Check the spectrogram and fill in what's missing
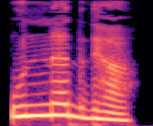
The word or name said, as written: ಉನ್ನದ್ಧ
